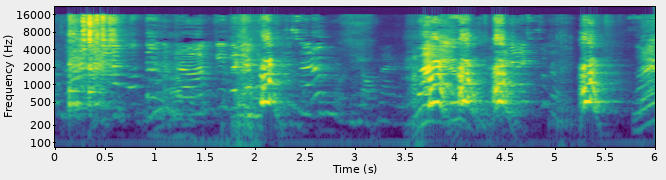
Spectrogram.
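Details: Labrador on a hunger strike, refusing its food, producing drawn-out, wavering, talk-like whines and groans that rise and fall in pitch. Several bursts come close together, with a steady low hum behind.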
